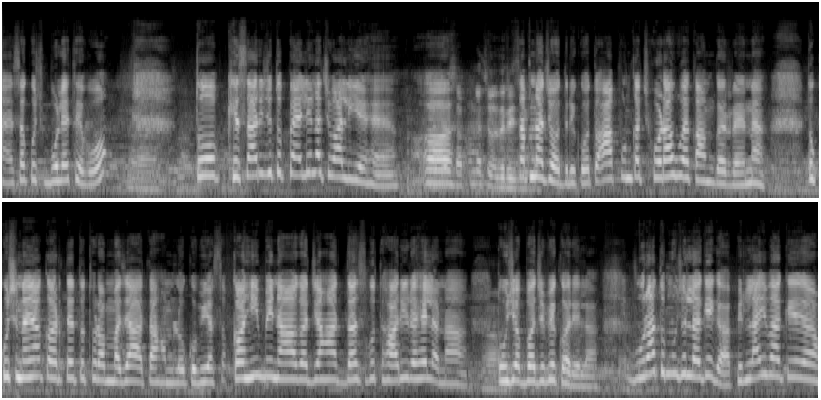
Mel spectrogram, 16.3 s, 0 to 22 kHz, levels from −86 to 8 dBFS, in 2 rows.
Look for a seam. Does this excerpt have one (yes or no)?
yes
